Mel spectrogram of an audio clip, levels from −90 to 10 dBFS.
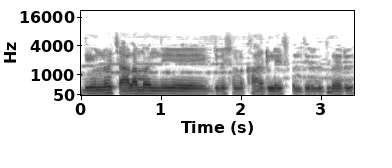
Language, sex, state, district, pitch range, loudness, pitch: Telugu, male, Andhra Pradesh, Krishna, 120-125 Hz, -15 LUFS, 120 Hz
